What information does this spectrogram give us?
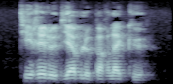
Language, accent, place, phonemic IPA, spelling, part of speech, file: French, France, Lyon, /ti.ʁe lə dja.blə paʁ la kø/, tirer le diable par la queue, verb, LL-Q150 (fra)-tirer le diable par la queue.wav
- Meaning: to scrape by, to live from hand to mouth, to feel the pinch, to have trouble to make ends meet, not to have enough to live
